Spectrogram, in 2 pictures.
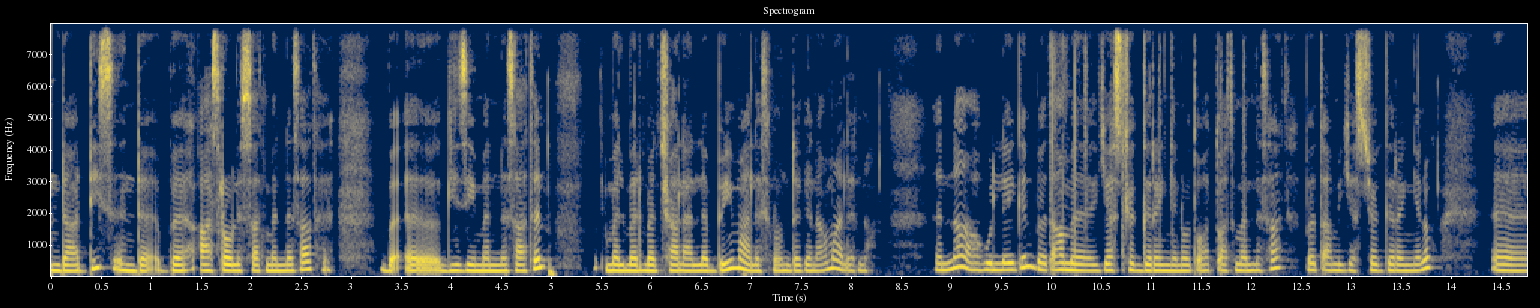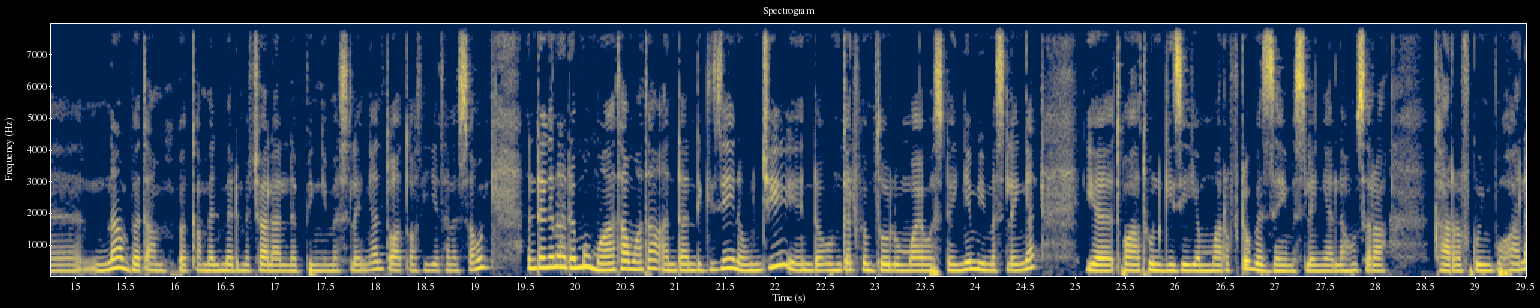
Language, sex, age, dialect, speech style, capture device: Amharic, female, 25-34, Ethiopia - Addis Ababa, stressed, mobile / Linux / Chrome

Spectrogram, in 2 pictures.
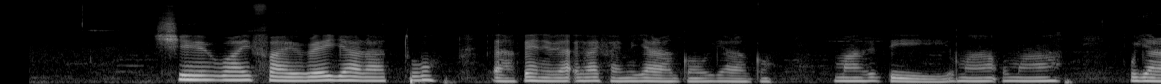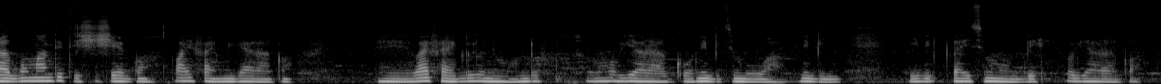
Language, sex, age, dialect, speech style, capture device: Yoruba, female, 25-34, Nigeria - Ijebu, happy, mobile / Linux / Chrome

